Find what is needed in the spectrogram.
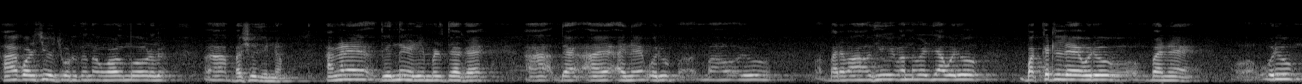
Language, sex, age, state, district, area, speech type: Malayalam, male, 60+, Kerala, Kottayam, rural, spontaneous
